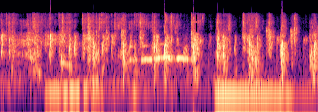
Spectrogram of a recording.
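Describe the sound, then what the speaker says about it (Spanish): A congregation at a Baptist church breaks into scattered hand clapping, mixed with voices and sustained tones in the background. "Damos aplauso a Dios."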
